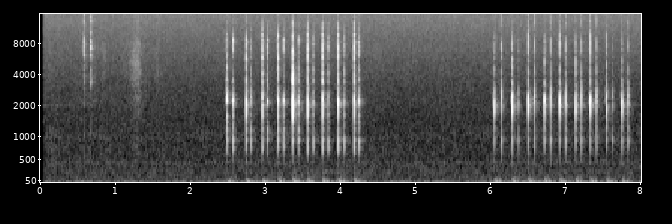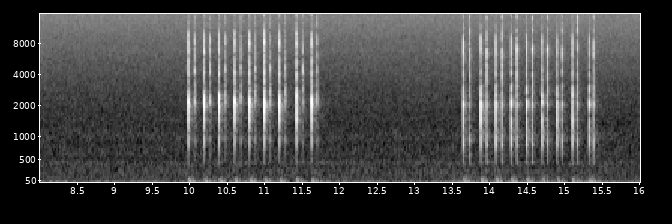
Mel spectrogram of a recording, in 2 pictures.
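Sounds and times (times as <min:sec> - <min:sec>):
mechanical keyboard typing: 0:02.5 - 0:04.4, 0:06.0 - 0:07.9, 0:10.0 - 0:11.8, 0:13.6 - 0:15.5.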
